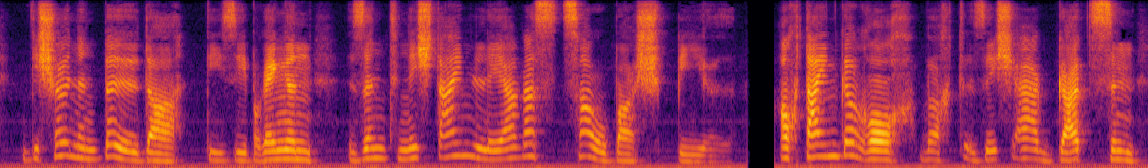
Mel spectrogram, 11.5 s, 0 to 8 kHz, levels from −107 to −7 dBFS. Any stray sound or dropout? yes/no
no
